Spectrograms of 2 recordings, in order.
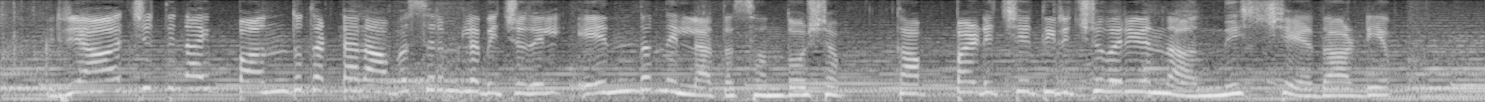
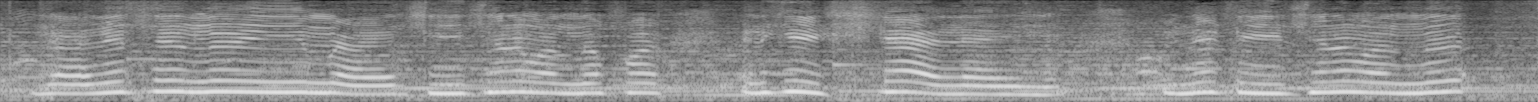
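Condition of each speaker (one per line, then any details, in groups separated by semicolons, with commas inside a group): No condition
Cerebral palsy; earlier falls when running, much improved with training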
